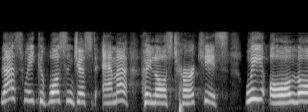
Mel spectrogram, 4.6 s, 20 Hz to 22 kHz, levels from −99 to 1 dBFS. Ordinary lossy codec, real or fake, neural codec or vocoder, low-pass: none; fake; codec, 16 kHz, 4 kbps, FunCodec, trained on LibriTTS, 50 frames a second; none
